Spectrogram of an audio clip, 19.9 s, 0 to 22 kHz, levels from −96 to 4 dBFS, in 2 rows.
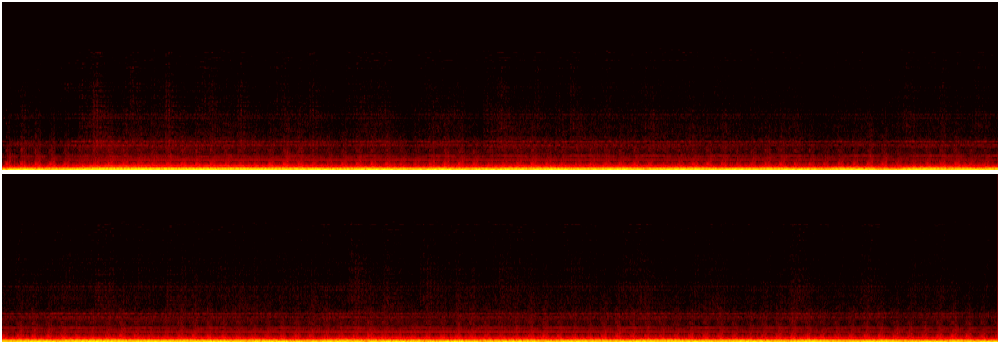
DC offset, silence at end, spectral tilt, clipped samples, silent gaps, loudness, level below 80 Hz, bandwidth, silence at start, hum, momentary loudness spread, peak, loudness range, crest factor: under 0.1%; 0 s; -12 dB/octave; under 0.1%; none; -31 LUFS; -28 dBFS; 1.5 kHz; 0 s; none; 3 LU; -14 dBFS; 2 LU; 10 dB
